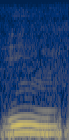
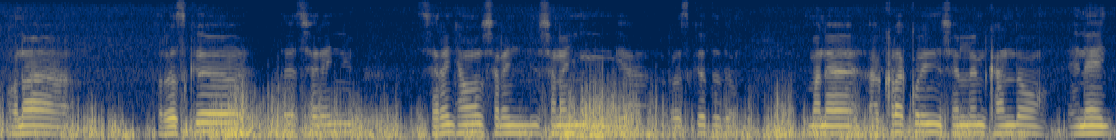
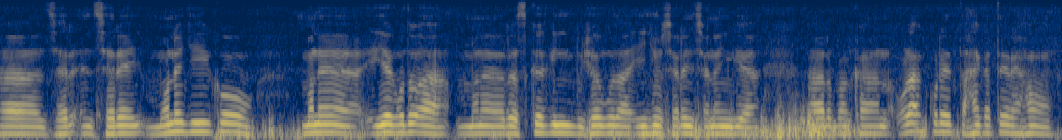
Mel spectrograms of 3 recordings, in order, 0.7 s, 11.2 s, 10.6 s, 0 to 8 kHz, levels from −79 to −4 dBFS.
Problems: constant background noise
